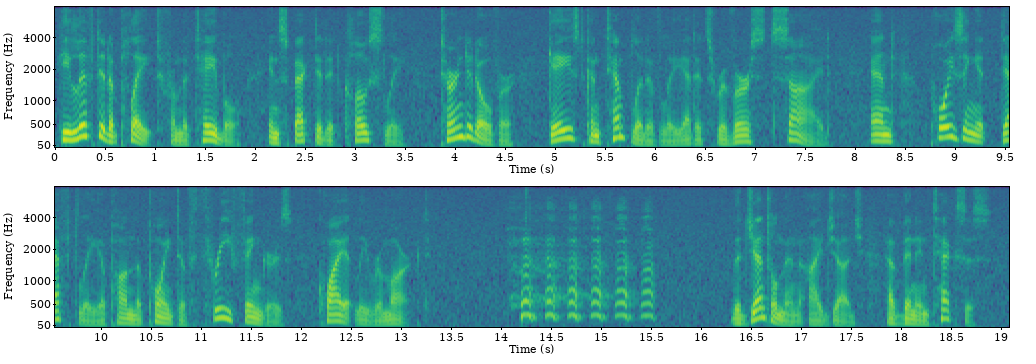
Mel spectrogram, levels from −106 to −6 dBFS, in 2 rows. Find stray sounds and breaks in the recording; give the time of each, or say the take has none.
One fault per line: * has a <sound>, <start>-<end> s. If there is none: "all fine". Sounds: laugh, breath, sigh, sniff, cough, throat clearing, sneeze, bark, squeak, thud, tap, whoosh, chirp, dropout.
* has a laugh, 14.0-15.6 s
